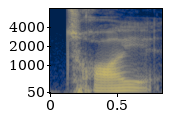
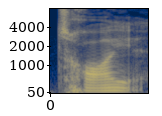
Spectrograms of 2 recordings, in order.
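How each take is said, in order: Both takes have the same delivery.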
